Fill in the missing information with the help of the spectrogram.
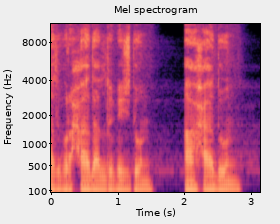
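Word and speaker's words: أحد: জবর হাদাল পেশ দুন আহাদুন এখানে থামলে শেষ অক্ষরে সাকিন দিয়ে উচ্চারণ করতে হবে আহাদ উচ্চারণ হবে ওয়ালাম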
